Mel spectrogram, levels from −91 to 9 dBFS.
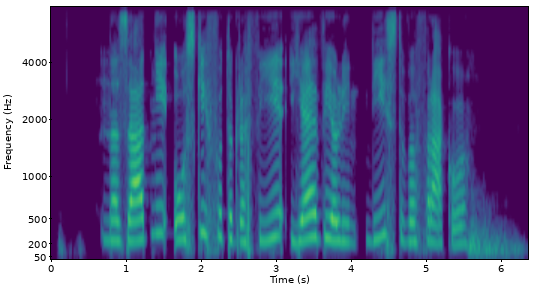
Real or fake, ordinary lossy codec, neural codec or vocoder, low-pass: real; none; none; 7.2 kHz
